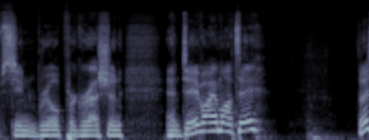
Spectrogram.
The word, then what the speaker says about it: Imonti: And Dave Imonti, did I say your last name right? Close enough. Imonti. Yeah. I've heard it like 30 different ways. I'm not picky. Well, how do you say it? Imonti.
